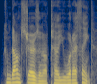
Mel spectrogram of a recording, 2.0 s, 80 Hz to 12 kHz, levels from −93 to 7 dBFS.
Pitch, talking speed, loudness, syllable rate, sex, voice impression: 130 Hz, 305 wpm, -16 LUFS, 5.7 syllables/s, male, masculine, middle-aged, relaxed, slightly weak, slightly muffled, nasal, intellectual, mature, friendly, wild, lively, strict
